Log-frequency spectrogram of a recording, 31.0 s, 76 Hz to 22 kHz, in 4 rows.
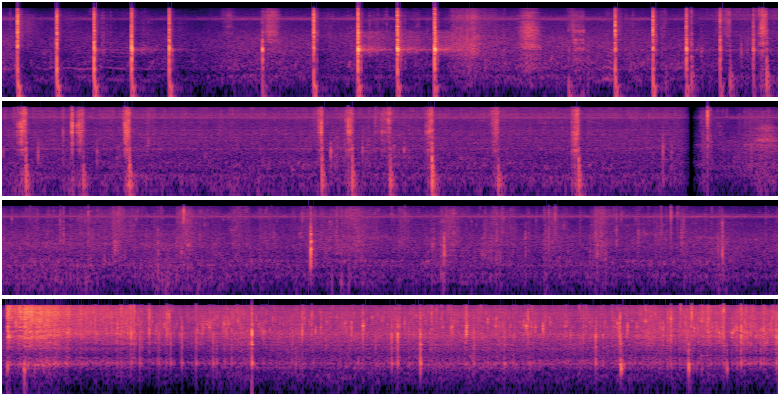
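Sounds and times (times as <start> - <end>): knife chopping on wooden board: 2.6 - 4.5, 5.7 - 9.1, 10.9 - 12.8
stone pestle pounding: 3.1 - 4.5.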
